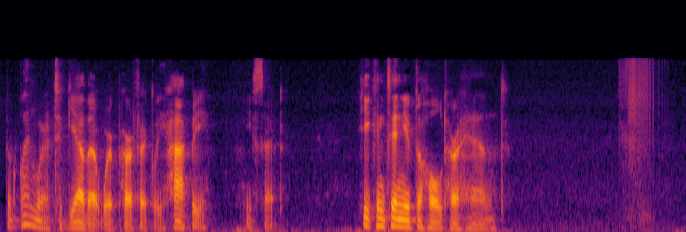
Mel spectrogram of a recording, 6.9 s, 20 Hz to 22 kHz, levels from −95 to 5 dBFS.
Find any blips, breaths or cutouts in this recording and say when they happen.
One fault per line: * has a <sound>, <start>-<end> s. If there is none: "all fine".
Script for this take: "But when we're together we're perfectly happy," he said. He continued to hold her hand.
* has a squeak, 6.2-6.7 s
